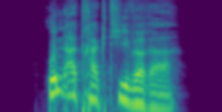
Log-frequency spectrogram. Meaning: inflection of unattraktiv: 1. strong/mixed nominative masculine singular comparative degree 2. strong genitive/dative feminine singular comparative degree 3. strong genitive plural comparative degree
- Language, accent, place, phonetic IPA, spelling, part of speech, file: German, Germany, Berlin, [ˈʊnʔatʁakˌtiːvəʁɐ], unattraktiverer, adjective, De-unattraktiverer.ogg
